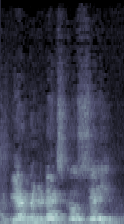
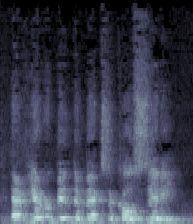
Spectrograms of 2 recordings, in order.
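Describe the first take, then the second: First: Fast, higher, pushy question; agent pressing hard. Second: Louder, higher pushy question; agent pressing hard. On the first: Agent repeats his question to Oswald, fast and pushy. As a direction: rattle it off at him. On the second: Nervous agent pressing Oswald, loud and high. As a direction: fire the question at him. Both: Retold or imitated.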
